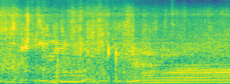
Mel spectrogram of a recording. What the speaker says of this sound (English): a beautiful effort of driving the hill in the mighty Subaru, changes up a gear as you hear the flag popping off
